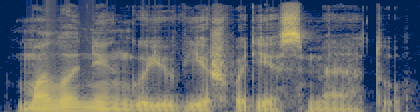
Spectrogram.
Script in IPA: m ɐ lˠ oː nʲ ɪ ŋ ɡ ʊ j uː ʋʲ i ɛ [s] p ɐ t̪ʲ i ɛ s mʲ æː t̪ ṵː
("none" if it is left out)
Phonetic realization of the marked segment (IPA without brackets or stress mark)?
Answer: ʃ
